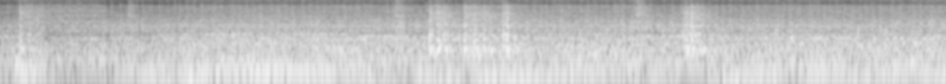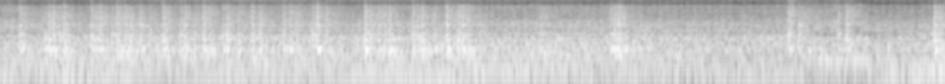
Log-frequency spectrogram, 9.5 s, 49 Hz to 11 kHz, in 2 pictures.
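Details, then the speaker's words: Chevrolet Cobalt 1.5 B15D2 idling: loose irregular metallic crackle and rattle from a failed, dirt-clogged belt tensioner pulley assembly after oil leaked onto it; fixed by replacing belts and two pulleys. "Ну, короче, слышали, да? Такой треск стоит, вообще невозможно."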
